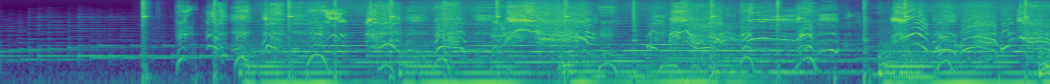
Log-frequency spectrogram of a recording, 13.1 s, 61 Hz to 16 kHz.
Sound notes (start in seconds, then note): 0.0 piano Plays; 1.9 hammer hits the nail and Vampire cries in agony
